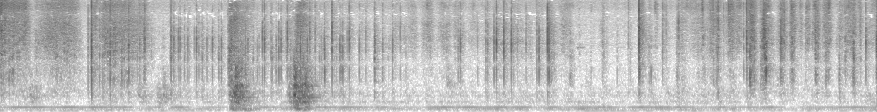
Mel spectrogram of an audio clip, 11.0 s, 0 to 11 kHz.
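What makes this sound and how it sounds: Long fingernails of both hands rapidly tap and scratch a large, solid, glossy wood-look laminate floor, making quick, dry clicks and scrapes over a steady low hum. Two louder, fuller thumps stand out near the 3- and 4-second marks before the fast tapping and scratching carries on to the end.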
